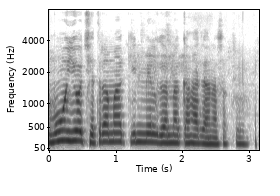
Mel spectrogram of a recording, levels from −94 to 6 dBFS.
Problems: continuous background conversations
